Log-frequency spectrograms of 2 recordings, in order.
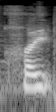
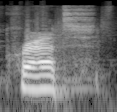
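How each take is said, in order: First: The vowel sounds like the one in 'crate'. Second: The vowel is short, like the one in 'cat'. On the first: This is the accepted pronunciation. "I understand that it's pronounced krayt dragon" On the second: This is the speaker's childhood pronunciation. "as a kid, always pronounced it Krat"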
